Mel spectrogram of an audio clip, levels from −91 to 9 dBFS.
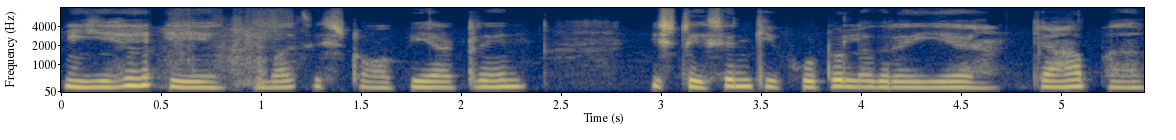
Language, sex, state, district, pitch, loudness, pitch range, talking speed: Hindi, female, Uttarakhand, Uttarkashi, 215 Hz, -17 LUFS, 205-230 Hz, 165 wpm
